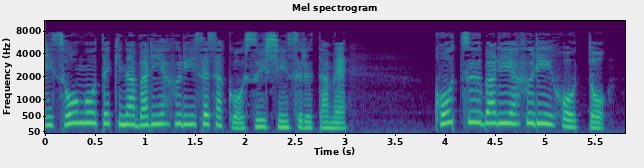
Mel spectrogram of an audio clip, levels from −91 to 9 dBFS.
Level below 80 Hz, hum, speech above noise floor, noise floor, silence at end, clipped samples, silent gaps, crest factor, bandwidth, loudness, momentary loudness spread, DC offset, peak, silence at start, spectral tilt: -60 dBFS; none; 42 dB; -62 dBFS; 0.2 s; under 0.1%; none; 14 dB; 8 kHz; -21 LUFS; 6 LU; under 0.1%; -6 dBFS; 0 s; -6 dB/octave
